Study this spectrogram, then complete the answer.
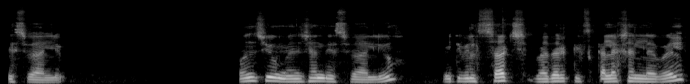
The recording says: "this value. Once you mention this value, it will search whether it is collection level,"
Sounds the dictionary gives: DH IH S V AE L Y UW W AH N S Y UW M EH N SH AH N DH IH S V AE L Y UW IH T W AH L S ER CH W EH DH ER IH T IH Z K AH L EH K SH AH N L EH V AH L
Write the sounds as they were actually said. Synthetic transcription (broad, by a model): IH S V AE L Y UW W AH N S Y UW M EH N SH AH N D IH S V AE L Y UW IH T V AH L S ER CH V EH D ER IH T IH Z K AH L EH K SH AH N L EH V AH L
